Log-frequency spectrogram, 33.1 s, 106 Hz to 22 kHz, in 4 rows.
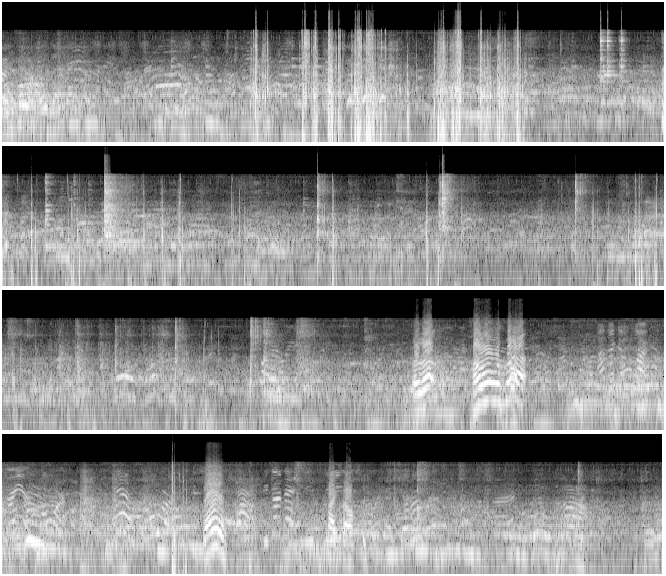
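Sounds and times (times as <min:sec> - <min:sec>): murmur of voices: 0:00.0 - 0:33.0
scattered bumps: 0:03.1 - 0:06.8.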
